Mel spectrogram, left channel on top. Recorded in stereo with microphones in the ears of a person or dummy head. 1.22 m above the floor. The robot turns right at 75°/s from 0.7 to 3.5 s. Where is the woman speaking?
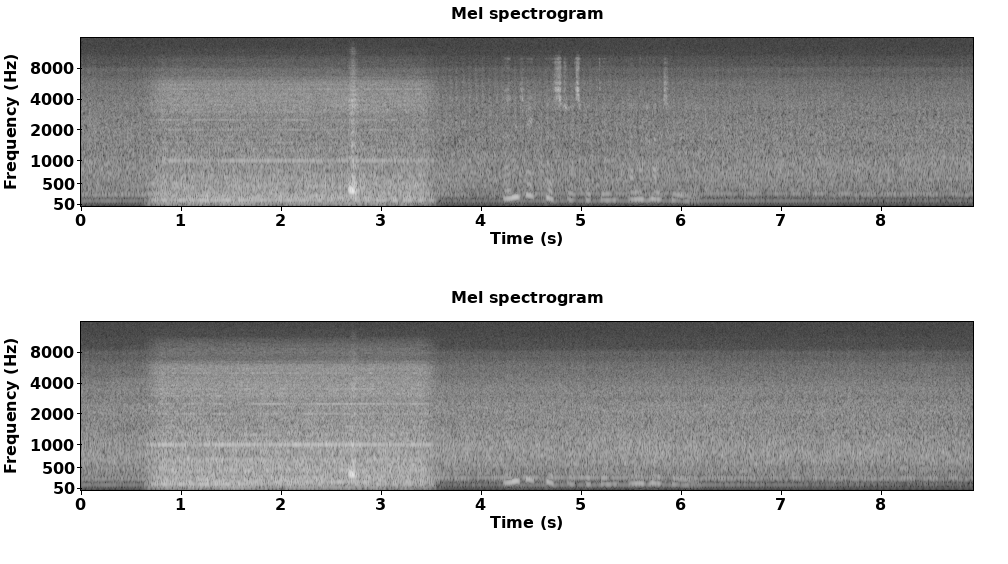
85° left.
